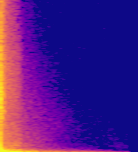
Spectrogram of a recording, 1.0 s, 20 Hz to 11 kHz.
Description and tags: BNE KICK 001
This is a hybrid real/sampled kick based on a Pro Tools studio recording of a drum kit and a popular drum machine sample. The real kicks in this sample pack are Taye, Yamaha, DW and Pearl whilst the samples come from many different sources. These "BNE" kicks were an attempt to produce an all-purpose heavy rock kick sound. They contain a partial from a well-known kick sample, itself a combination of two Alesis D4 presets.
alesis, d4, drum, hybrid, kick, real, rock, sample, studio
